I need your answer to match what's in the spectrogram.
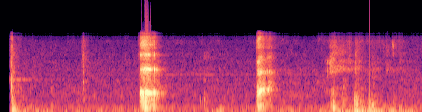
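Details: Burping contest between several people: several short, loud, throaty belches separated by quiet gaps, with faint room noise.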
